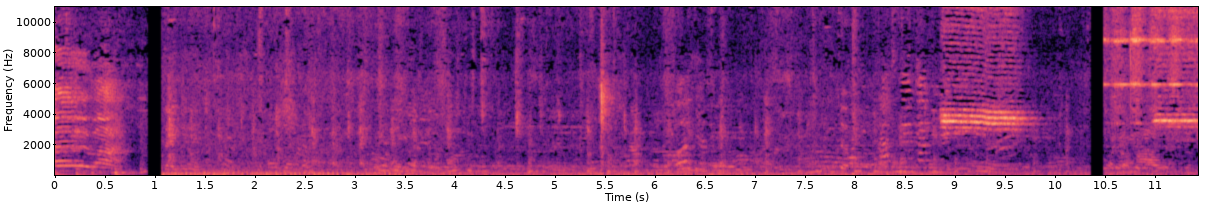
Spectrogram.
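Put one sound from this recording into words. A crowd of people murmurs and chatters.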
